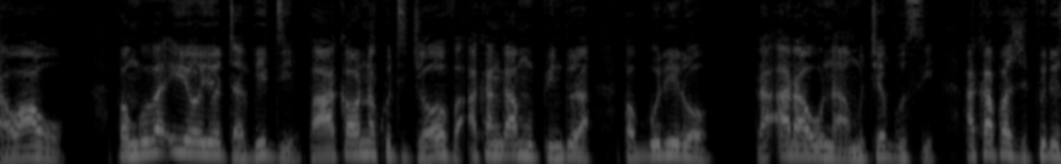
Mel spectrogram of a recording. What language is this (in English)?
Shona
